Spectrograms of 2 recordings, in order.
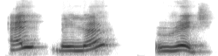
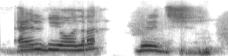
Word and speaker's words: alveolar: एल्वेलर रिज, एलोवेरा नहीं है, एल्वेलर रिज, सही।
